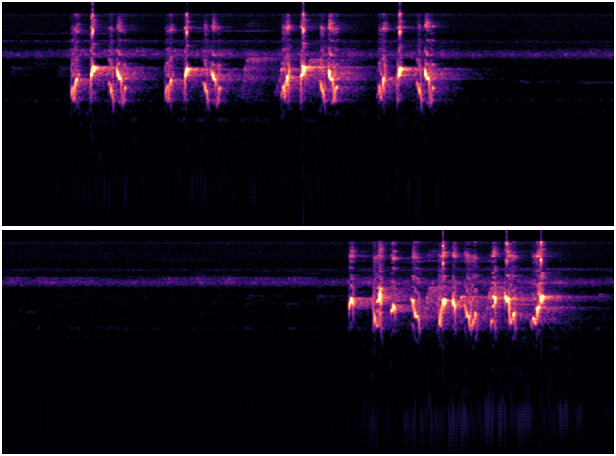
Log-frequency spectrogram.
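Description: Streak-eared Bulbul: four quick bubbly, chattering phrases at mid-high pitch, a pause of several seconds, then a longer, busier burst of the same liquid notes.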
